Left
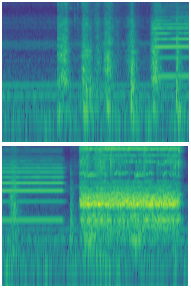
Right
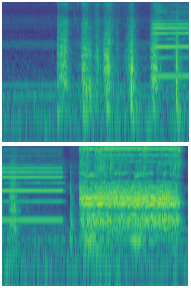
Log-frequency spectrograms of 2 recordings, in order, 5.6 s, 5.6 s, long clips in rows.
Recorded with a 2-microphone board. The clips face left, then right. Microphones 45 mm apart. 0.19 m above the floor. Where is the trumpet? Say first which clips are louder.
Right 1 dB; 55° right (ahead or behind), 0.7 m.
